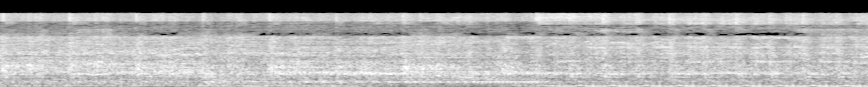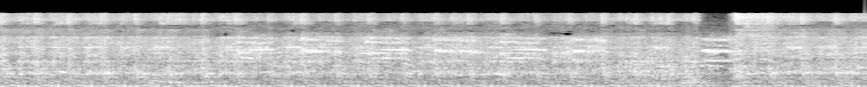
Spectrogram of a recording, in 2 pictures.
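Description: Hard electronic dance music (hardcore techno) playing loud over a club sound system. About two seconds in, the kick drum drops out for a short breakdown with a held tone, then a fast, steady kick drum comes back in about five and a half seconds in.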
